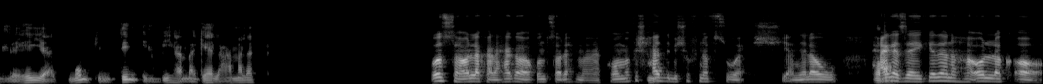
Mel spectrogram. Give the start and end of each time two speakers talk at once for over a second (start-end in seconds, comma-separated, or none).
none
